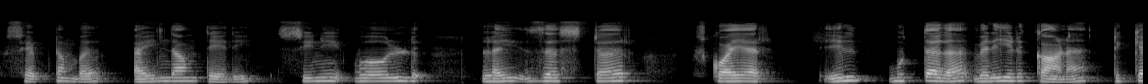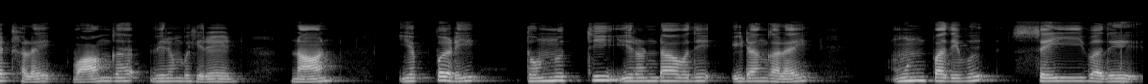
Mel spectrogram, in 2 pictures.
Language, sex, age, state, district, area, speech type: Tamil, male, 18-30, Tamil Nadu, Thanjavur, rural, read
